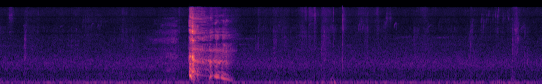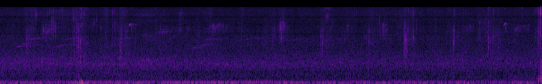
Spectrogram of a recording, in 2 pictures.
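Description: A single loud cough, about three seconds in, from the person filming: a sharp burst with a voiced tail that falls in pitch. Faint footsteps on dry dirt and a low steady rumble on the microphone run underneath.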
